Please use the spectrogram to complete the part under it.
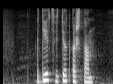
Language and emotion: Russian, neutral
